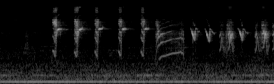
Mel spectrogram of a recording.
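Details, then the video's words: Crisp high notes repeated roughly every quarter second, then a rising slurred whistle and more quick chips: classic red siskin in gacor nembak ngeroll song for training, over a low background hum. "pancingan suara kicau burung red siskin klasik gacor nembak ngeroll"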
